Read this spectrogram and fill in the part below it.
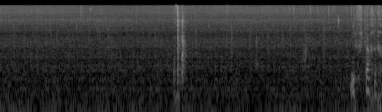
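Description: Batter sizzles and crackles in hot oil.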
